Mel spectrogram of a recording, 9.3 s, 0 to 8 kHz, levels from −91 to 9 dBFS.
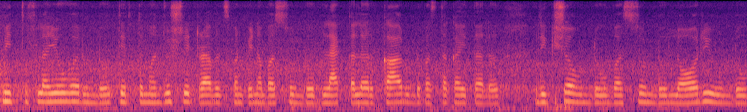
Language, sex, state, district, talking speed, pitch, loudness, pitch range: Tulu, female, Karnataka, Dakshina Kannada, 145 wpm, 165 Hz, -17 LUFS, 165-180 Hz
